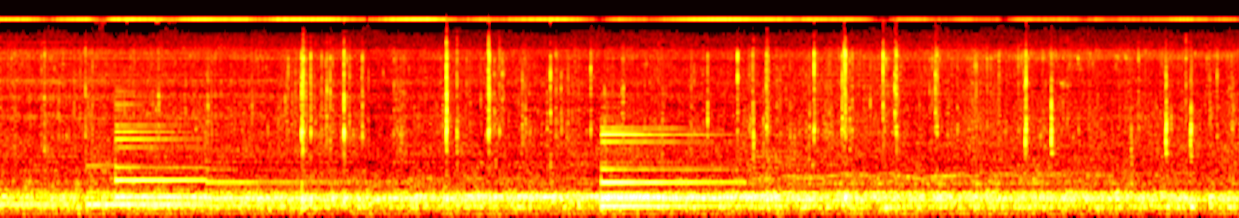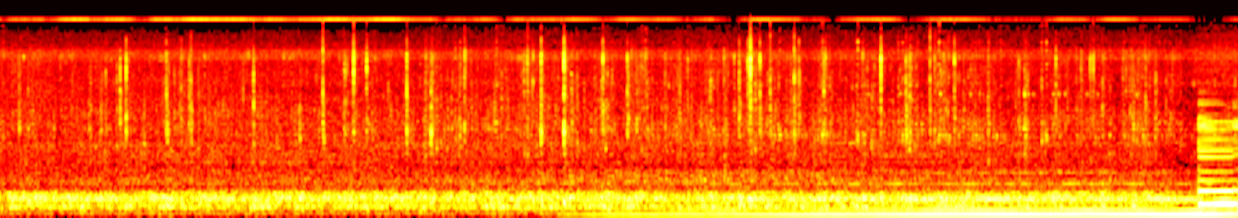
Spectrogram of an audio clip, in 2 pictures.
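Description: A model freight train running slowly, heard faintly: a steady low hum with many light scattered clicks, like wheels over rail joints. Quiet background music runs under it, with a few held notes in the first seconds and a low tone coming in about two-thirds of the way through.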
